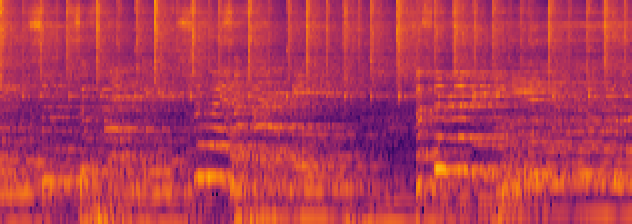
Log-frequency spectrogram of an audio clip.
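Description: A small mixed a cappella group singing a gospel song in harmony through microphones, a bass voice holding low notes under the upper parts, with a steady ticking beat running through it.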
